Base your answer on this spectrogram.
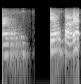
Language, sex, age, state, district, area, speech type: Assamese, female, 18-30, Assam, Majuli, urban, conversation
